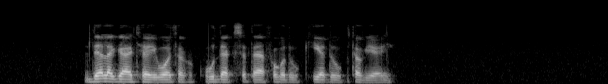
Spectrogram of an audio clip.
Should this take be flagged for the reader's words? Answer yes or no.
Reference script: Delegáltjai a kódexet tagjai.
yes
